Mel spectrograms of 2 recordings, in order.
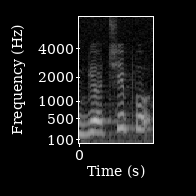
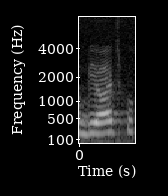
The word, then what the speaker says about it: biótipo: Então, tem que haver uma realidade de aceitação do biótipo, quer dizer, o biotipo ou biótipo, como se fala mais geralmente, aquilo que é dado pelos genes, biologicamente.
